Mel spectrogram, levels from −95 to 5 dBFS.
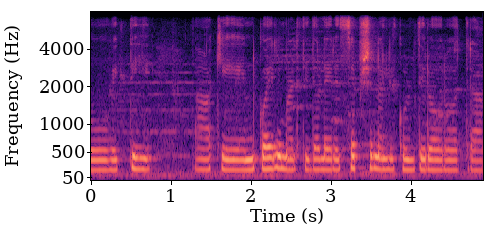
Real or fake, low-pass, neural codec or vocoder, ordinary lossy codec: real; 7.2 kHz; none; none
